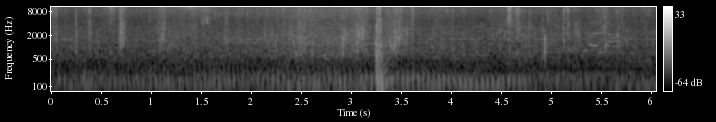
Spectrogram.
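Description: A car door thudding shut about three seconds in, the loudest sound here, over a steady low hum, with footsteps and small knocks on the roadside.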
